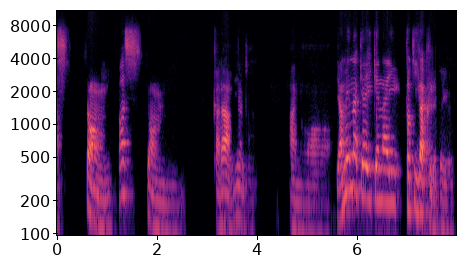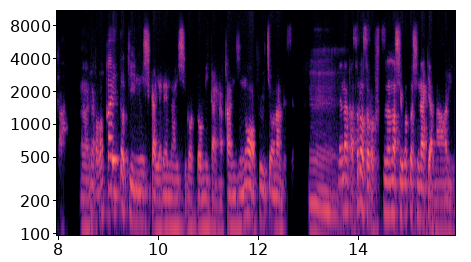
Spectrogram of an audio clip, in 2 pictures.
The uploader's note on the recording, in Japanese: Zoom」を使用して収録されました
